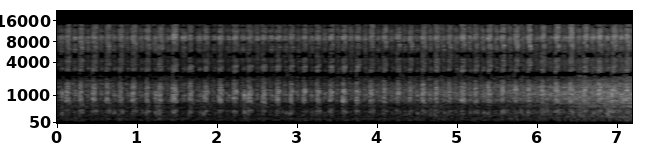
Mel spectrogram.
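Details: English bulldog on a hot day, panting steadily with rapid rhythmic breaths about three per second, growing slightly louder toward the end, with a constant faint background hum.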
